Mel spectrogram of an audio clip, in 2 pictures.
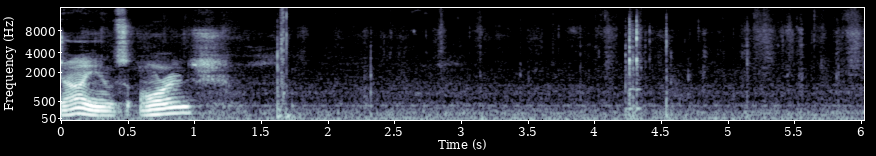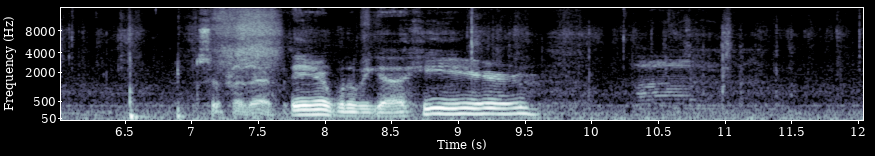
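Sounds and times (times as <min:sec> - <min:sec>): steady low hum: 0:00.0 - 0:12.0
cards sliding and ticking: 0:01.5 - 0:12.0.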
